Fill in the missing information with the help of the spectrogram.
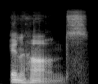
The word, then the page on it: enhance: British English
